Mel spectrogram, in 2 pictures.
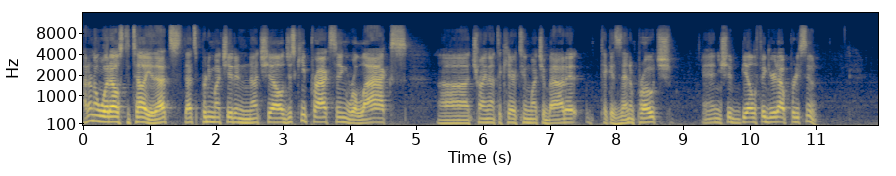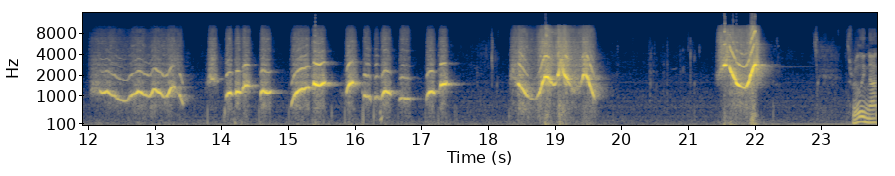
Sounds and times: Speech: 0:00.0 - 0:11.1, 0:23.4 - 0:23.8
Whistling: 0:12.0 - 0:17.6, 0:18.3 - 0:19.8, 0:21.4 - 0:22.4.

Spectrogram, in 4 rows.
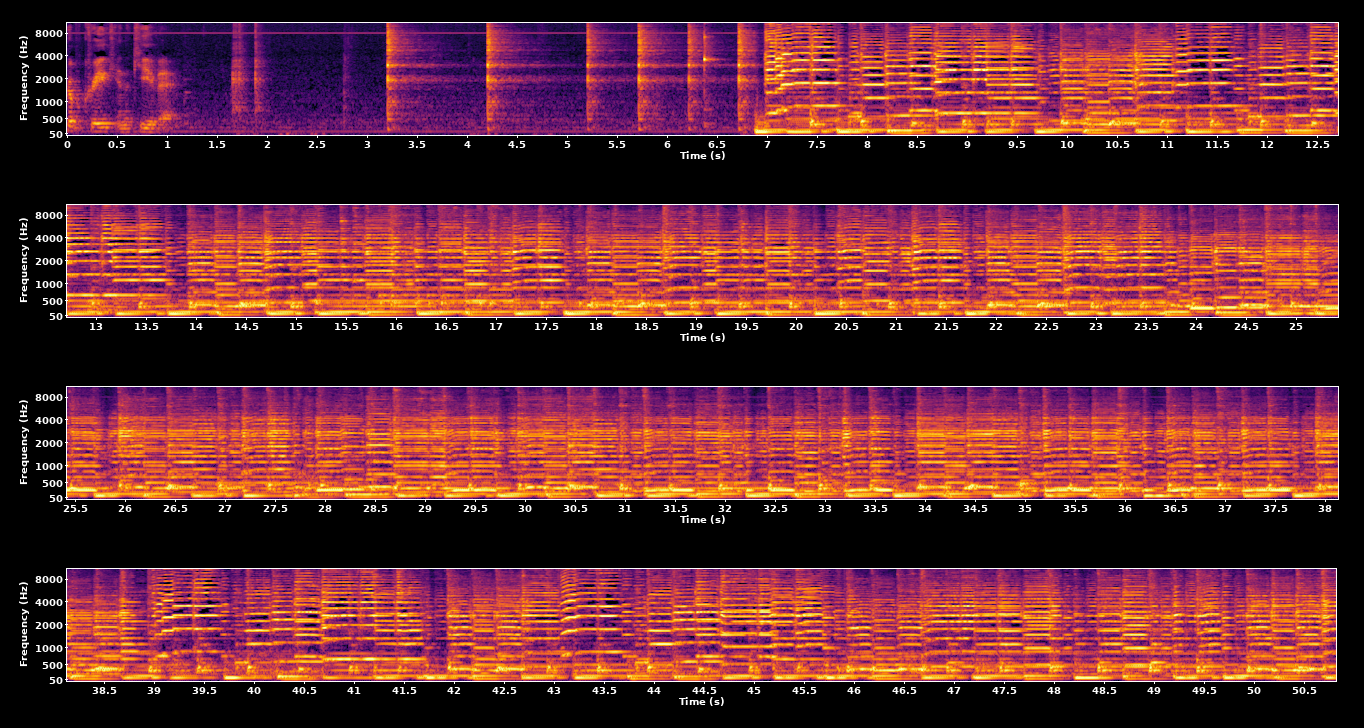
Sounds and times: Violin, fiddle: 0:06.9 - 0:50.8.

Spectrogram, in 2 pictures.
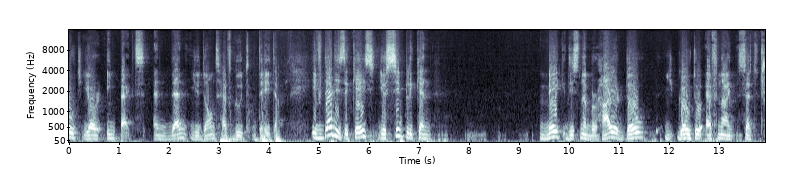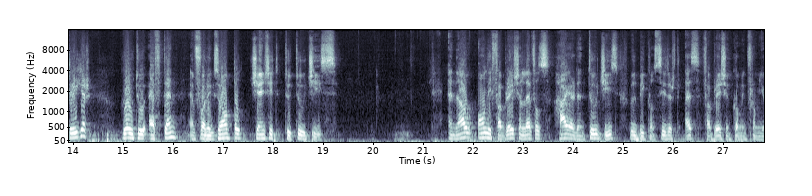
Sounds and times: Speech: 0:00.0 - 0:07.3, 0:09.4 - 0:14.4, 0:15.0 - 0:19.4, 0:21.5 - 0:27.8.

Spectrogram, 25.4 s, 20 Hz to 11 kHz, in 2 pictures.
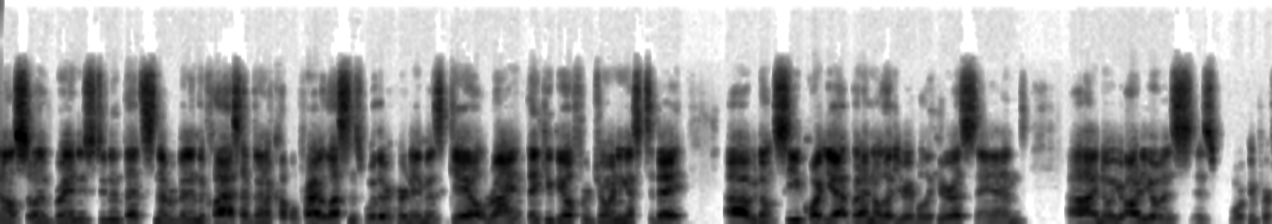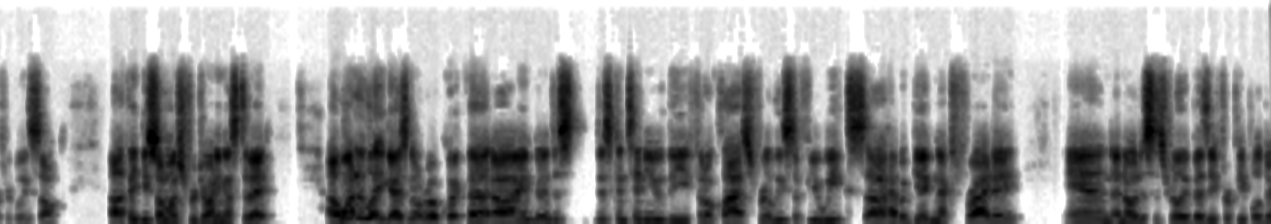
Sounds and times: Speech: 0:00.0 - 0:25.4.

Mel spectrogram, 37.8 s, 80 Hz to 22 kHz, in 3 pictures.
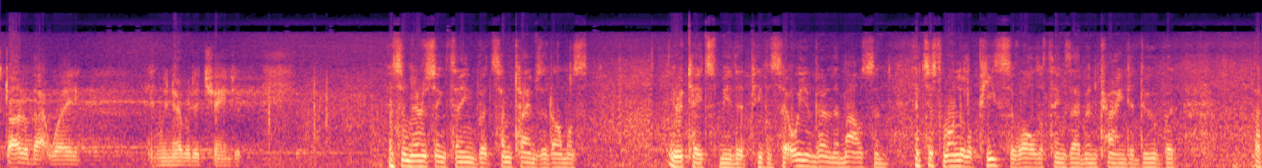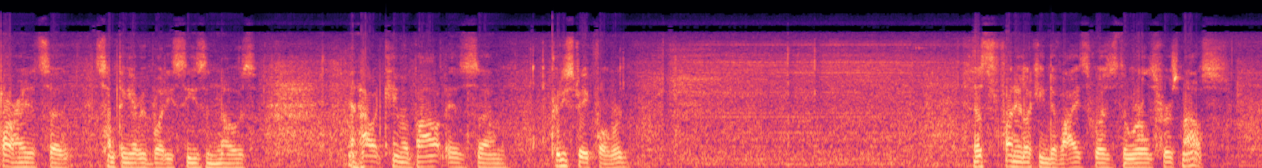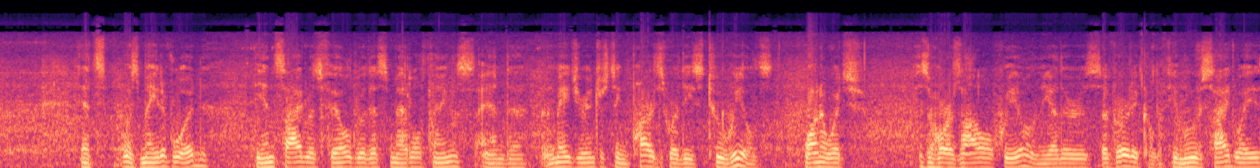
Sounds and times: Speech: 0:00.0 - 0:03.0, 0:03.8 - 0:19.0, 0:22.3 - 0:25.0, 0:25.7 - 0:37.8.

